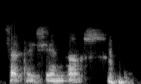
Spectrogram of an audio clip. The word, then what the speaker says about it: setecientos: Almost completely follows that pattern, but instead of saying siete, it's sete, setecientos.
